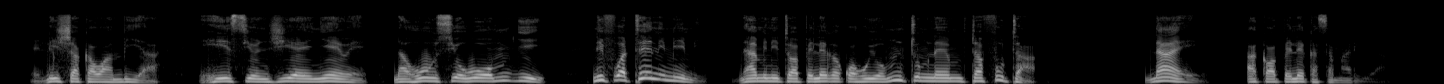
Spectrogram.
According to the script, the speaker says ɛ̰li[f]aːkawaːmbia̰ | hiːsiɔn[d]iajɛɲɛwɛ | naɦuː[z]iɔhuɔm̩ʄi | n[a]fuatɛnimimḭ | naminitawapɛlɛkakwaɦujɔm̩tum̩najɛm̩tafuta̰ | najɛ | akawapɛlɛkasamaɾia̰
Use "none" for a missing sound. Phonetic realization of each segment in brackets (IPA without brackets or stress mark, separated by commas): ʃ, d͡ʒ, s, i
